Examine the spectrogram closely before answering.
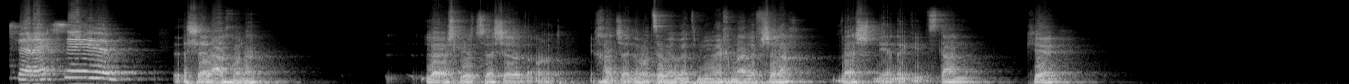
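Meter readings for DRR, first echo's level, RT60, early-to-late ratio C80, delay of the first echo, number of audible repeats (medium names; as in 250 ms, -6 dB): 5.0 dB, no echo, 0.95 s, 10.0 dB, no echo, no echo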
